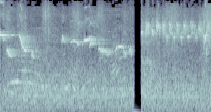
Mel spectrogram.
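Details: Oriental magpie-robin (kacer) masteran song for training songbirds: long whistled slurs and a descending sweep, a brief cut, then a fast high rattling trill.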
